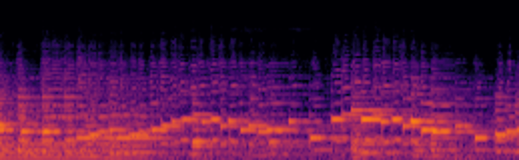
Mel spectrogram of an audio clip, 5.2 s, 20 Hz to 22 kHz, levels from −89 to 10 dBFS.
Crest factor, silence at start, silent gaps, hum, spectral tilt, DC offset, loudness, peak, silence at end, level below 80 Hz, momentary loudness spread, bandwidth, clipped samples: 14 dB; 0 s; none; none; -7 dB/octave; under 0.1%; -27 LUFS; -12 dBFS; 0 s; -58 dBFS; 6 LU; 8.4 kHz; under 0.1%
